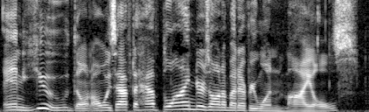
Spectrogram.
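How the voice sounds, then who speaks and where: A man's voice: high-pitched, animated, normal speed. A man playing a wry, cynical teenage boy next door in a naturalistic audio drama, sardonic and prone to exaggerate. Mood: exasperated.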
